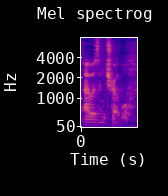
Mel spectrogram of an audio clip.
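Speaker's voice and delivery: low, quiet hard-boiled line; noir detective. Acted. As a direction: deliver it like a tired gumshoe.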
